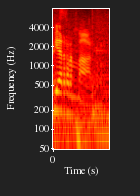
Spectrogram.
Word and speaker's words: Miramar: It's going to be Miramar. Miramar. What was that accent? Where'd that come from? Roll some randomars. Yeah? Randomars? Just randomars. Yeah. Miramar. Yeah. Do the last R, too. Do both R's. Miramar.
